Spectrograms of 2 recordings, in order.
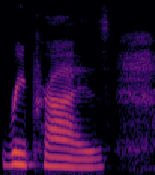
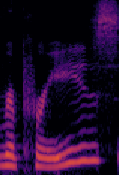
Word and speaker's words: reprise: yeah I started my first band called Waltz reprise um even though I later learned that it's pronounced repre so we just like had a name that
